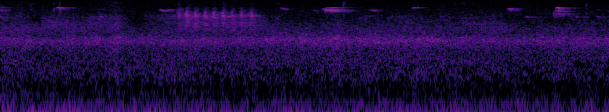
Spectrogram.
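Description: Forest ambience: small birds giving short, high chirps here and there, with a brief rapid trill about two seconds in, over a steady low rumble.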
